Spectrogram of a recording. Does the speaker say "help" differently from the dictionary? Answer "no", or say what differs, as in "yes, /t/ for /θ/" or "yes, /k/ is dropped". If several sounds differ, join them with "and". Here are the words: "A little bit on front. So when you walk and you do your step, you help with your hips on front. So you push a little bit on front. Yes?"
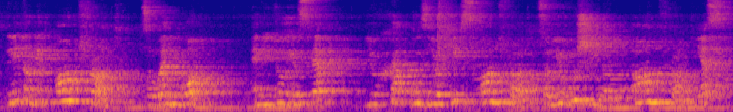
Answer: yes, /l/ is dropped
